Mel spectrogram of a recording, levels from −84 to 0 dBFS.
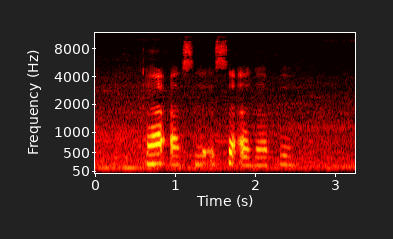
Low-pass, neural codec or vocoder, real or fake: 10.8 kHz; none; real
